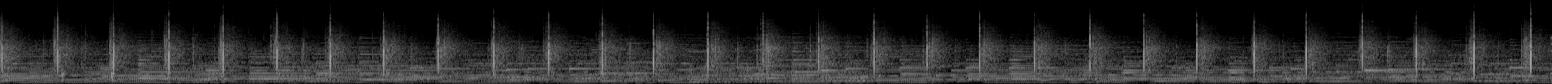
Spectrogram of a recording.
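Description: An audience claps together in a steady, even rhythm, sharp unified claps roughly twice a second, over a continuous musical or sung tone that runs beneath throughout.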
